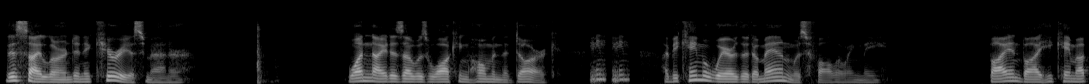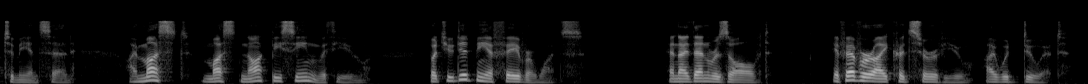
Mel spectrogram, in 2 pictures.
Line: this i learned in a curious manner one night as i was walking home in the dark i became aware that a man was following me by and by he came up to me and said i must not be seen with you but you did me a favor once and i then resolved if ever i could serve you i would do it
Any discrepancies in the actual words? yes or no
yes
